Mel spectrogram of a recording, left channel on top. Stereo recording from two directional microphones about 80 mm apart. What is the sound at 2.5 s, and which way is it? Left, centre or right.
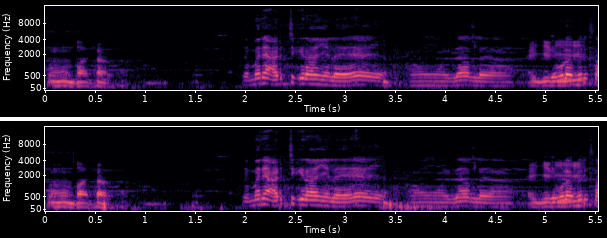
Speech, centre.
